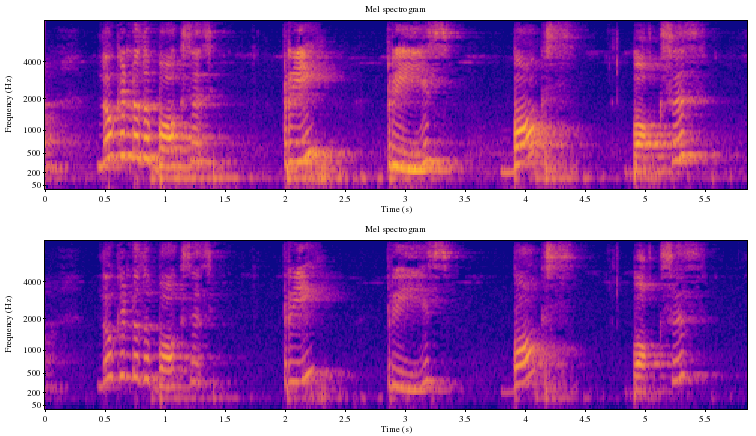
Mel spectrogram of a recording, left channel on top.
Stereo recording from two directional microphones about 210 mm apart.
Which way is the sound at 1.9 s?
50° right (ahead or behind).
